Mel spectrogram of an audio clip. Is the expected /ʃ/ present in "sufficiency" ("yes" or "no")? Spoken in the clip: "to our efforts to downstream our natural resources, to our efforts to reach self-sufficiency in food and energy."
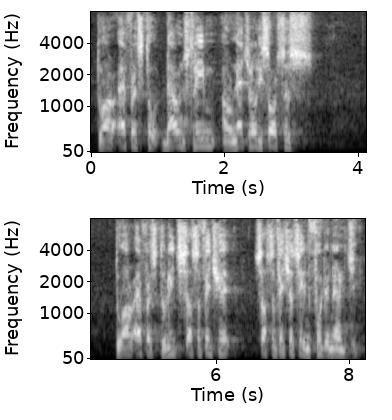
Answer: yes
